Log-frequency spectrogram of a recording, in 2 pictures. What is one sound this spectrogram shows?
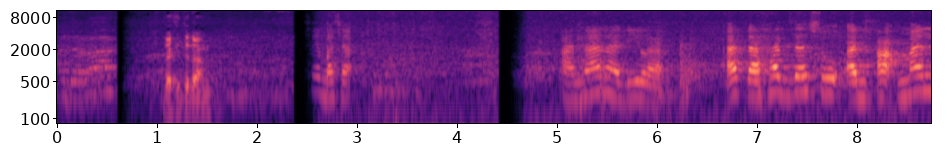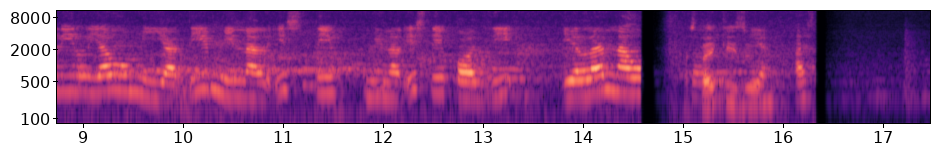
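A young woman reads aloud in a clear, melodic voice.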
